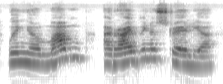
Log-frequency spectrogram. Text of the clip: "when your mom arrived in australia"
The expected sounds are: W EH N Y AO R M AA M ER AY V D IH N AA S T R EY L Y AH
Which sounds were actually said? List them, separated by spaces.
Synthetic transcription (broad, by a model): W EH N Y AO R M AA M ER AY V IH N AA S T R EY L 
